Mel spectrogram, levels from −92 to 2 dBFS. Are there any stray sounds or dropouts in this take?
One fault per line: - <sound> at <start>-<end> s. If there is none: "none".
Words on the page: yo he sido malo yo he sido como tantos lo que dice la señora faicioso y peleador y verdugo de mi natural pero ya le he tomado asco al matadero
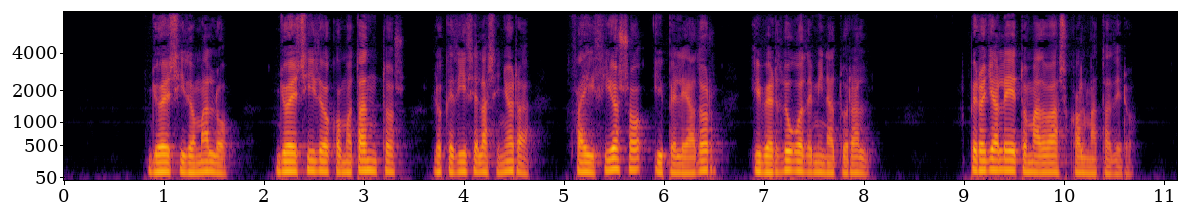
none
